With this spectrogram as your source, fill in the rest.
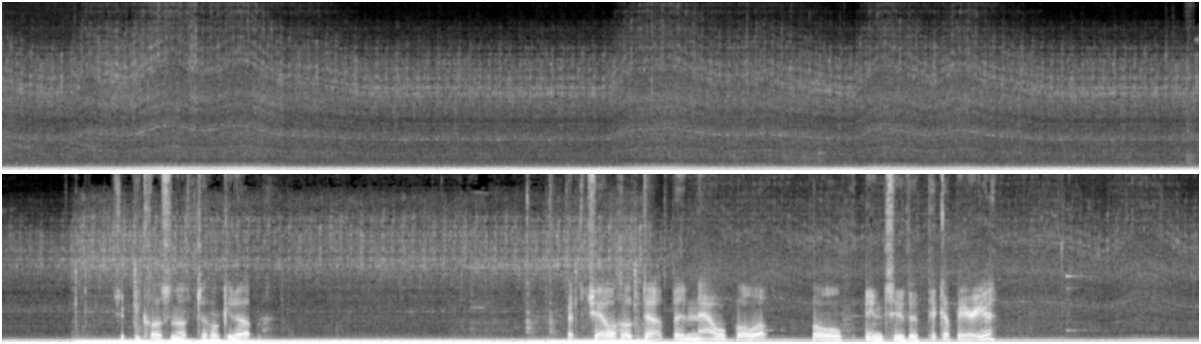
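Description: A pickup truck engine idles and revs with a low hum.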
